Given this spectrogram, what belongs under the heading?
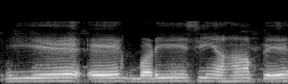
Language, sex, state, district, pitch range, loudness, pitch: Hindi, male, Haryana, Rohtak, 145-155 Hz, -13 LUFS, 150 Hz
